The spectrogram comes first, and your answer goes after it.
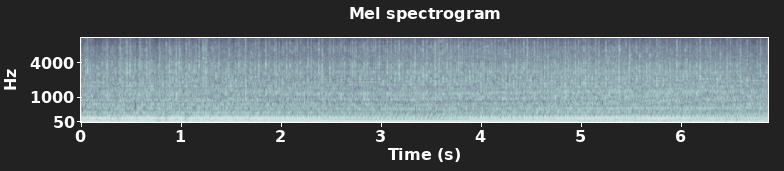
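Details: Farmall 560 tractor running after its carburetor was reinstalled, idle still being adjusted: a steady, even low rumble that holds its speed without stumbling or misses. It sounds good; normal running.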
